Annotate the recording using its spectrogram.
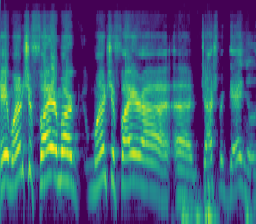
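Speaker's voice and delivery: play-acted loud, high heckling yell. Retelling how fans yelled at a man during his speech: imitating fans yelling. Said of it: "as they were yelling at him".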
